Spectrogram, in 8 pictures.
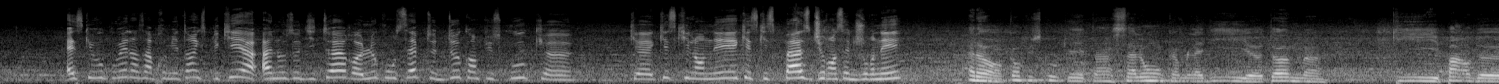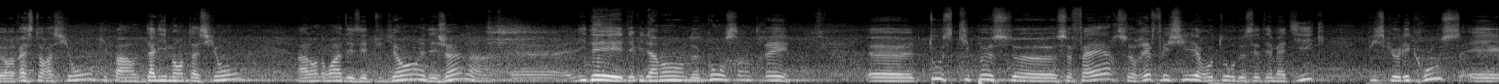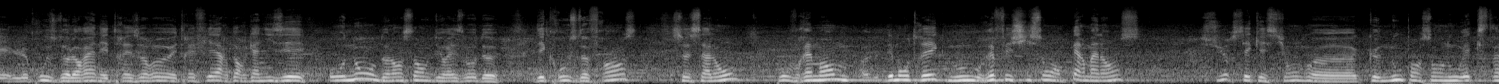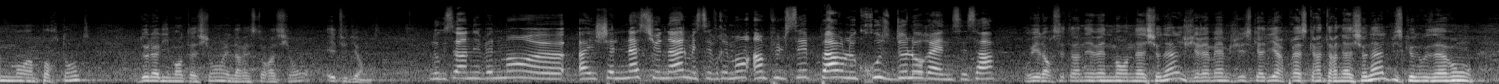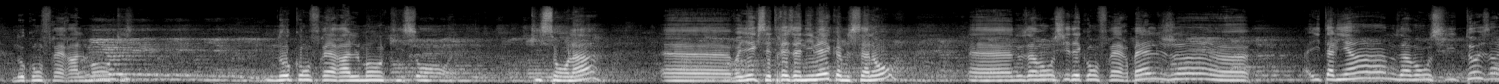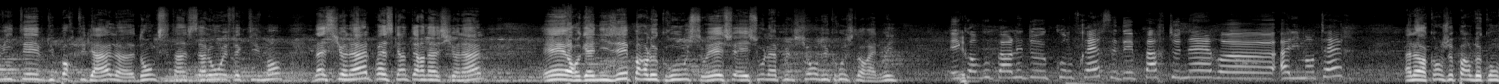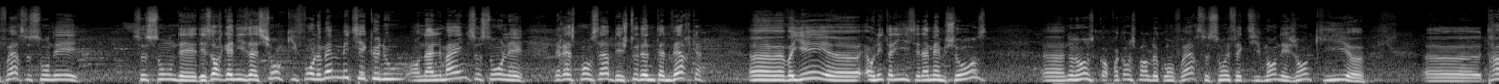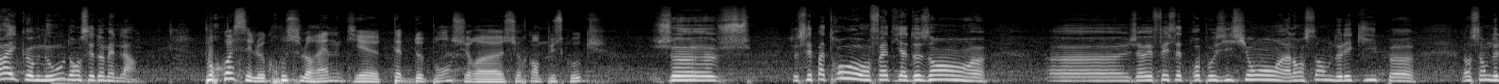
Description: La 2e édition de Campus Cook bat son plein au Palais des Congrès de Nancy. Rencontre avec les professionnels de la restauration universitaire.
